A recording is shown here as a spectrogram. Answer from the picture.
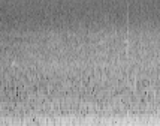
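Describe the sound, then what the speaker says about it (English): A boat engine on a creek channel runs steadily and rises slightly in pitch and loudness, a low droning rumble mixed with wind noise across the microphone, no talk. "turned up the engine just a little bit."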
